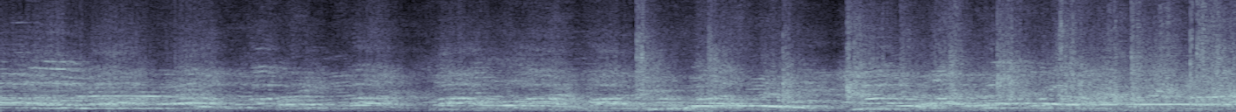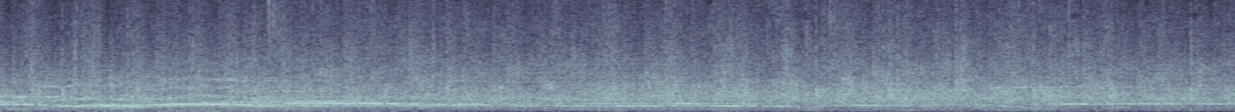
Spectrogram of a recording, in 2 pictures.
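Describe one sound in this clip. A large crowd claps and applauds.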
